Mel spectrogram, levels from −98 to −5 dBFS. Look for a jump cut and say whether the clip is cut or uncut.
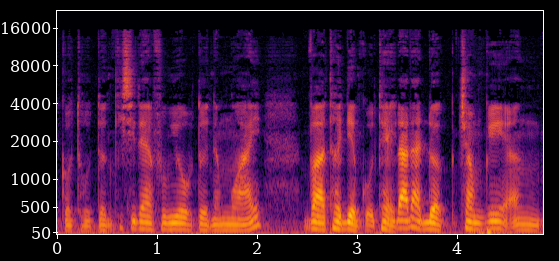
uncut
